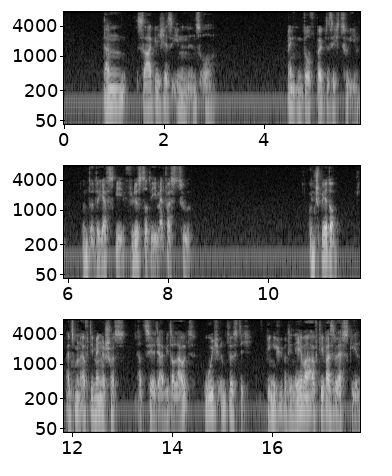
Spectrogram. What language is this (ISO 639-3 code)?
deu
